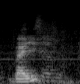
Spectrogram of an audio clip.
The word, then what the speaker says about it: Baif: L'adresse déclarée en fait il y a juste la ville enfin il y a marqué Baif, je se prononce comme ça Bif.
